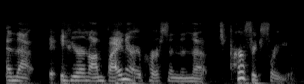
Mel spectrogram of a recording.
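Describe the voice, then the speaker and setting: A woman's voice: on the low side, fast talker, husky, dry recording, rough recording. Chatty young woman guest, dry sound. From California. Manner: animated, chatty, filler-heavy. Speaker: podcast guest. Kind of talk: casual chat.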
